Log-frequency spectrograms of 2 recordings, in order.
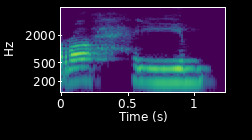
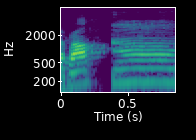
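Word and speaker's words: رحيم: Seakan-akan ha yang kedua itu ada sukunnya. Dia nggak ada sukun. Rahim, rahim. Jadi sifat hamas itu diberikan saat hurufnya sukun. Ketika berharokat biasa ha. Jangan udah ngucapin dulu rahim, roh. Seakan-akan ada sukun rohnya gitu. Roh. Enggak roh dia.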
